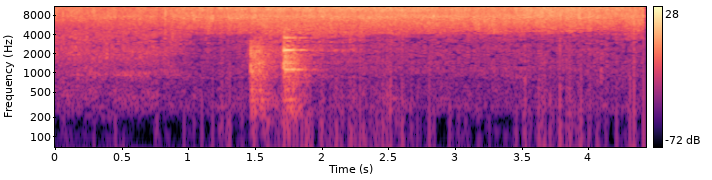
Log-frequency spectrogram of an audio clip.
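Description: Onions and peppers sizzling steadily in hot oil in a pan, with a brief louder hiss and clatter as chopped medium tomatoes are added, then continuous loud frying with no talking.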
